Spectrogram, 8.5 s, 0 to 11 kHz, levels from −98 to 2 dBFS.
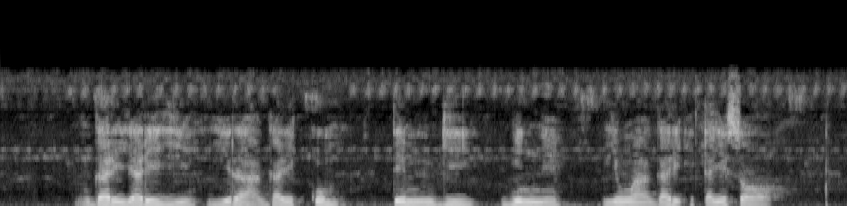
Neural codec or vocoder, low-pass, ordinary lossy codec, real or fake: codec, 16 kHz, 16 kbps, FreqCodec, smaller model; 7.2 kHz; MP3, 96 kbps; fake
